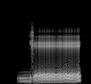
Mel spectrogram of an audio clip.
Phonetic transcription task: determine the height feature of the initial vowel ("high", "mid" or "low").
mid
